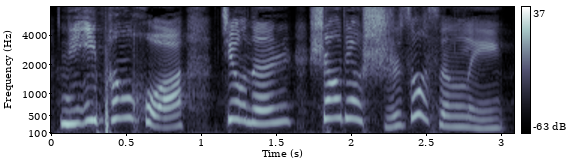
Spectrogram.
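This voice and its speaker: A woman's voice: very high-pitched, sing-song, moderate pace, soft background music, pitched above the performer's own voice. A woman voicing a clever, plucky young princess in a storybook reading, with eager exclamations. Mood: flattering.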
